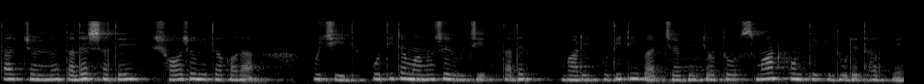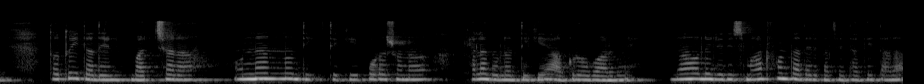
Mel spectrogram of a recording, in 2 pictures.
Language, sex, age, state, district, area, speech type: Bengali, female, 30-45, West Bengal, North 24 Parganas, urban, spontaneous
